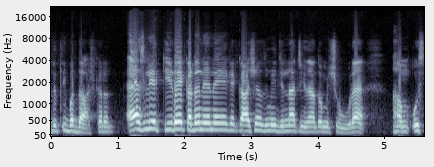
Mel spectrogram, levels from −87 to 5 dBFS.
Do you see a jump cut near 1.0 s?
yes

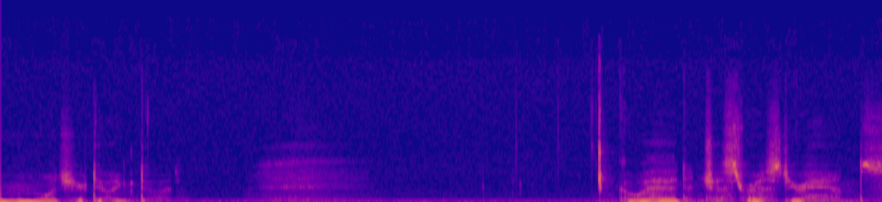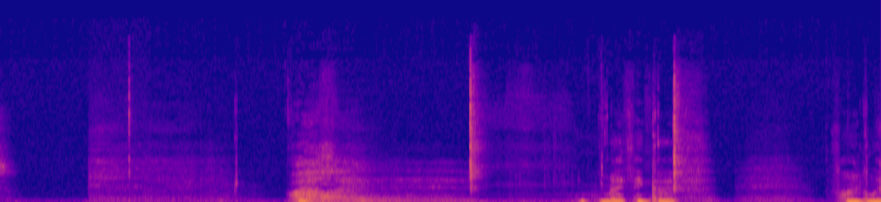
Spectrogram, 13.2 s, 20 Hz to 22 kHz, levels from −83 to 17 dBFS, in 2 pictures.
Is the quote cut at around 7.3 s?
yes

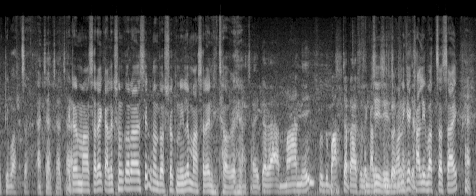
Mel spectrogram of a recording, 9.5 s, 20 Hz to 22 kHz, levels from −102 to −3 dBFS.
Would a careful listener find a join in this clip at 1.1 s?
no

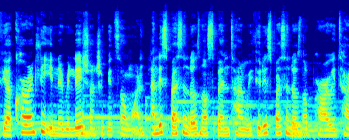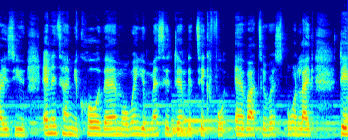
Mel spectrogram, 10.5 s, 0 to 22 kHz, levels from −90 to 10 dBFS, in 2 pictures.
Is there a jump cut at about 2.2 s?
yes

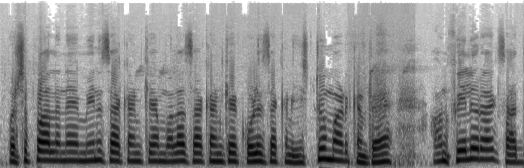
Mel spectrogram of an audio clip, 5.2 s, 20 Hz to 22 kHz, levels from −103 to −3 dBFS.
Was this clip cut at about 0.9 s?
no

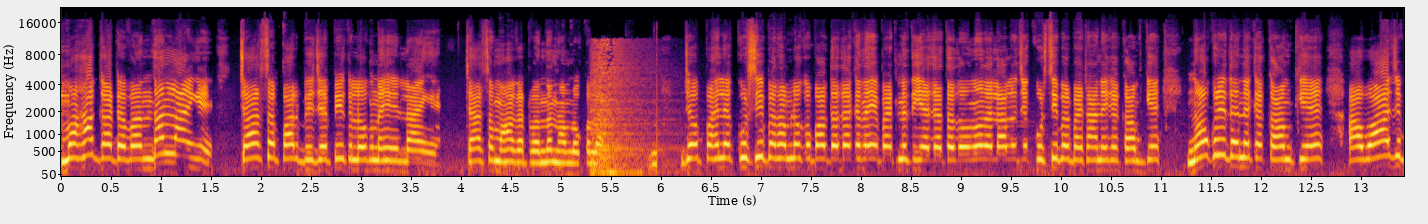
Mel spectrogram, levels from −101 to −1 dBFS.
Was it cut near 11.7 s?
no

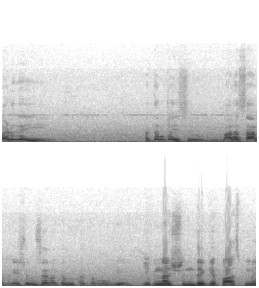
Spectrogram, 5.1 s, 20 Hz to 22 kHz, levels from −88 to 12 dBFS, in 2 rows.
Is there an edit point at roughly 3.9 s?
yes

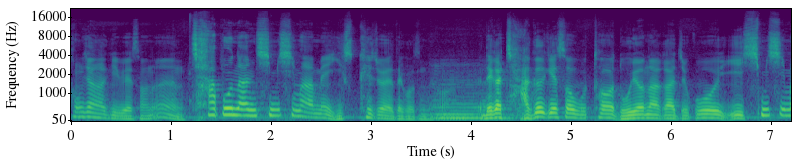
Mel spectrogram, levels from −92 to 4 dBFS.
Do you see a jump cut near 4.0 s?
no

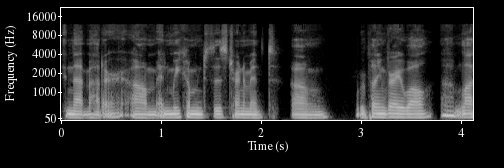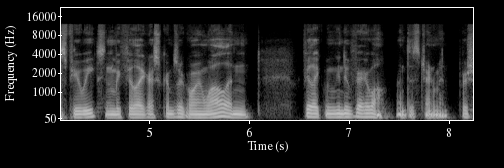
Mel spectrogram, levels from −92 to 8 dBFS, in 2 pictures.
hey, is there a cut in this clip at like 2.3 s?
no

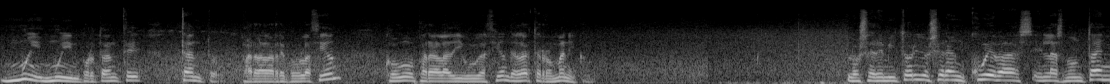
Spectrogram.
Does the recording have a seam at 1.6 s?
no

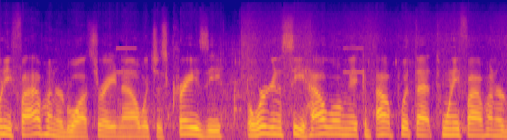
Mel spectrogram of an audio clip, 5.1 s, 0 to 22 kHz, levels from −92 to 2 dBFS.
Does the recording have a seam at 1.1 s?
no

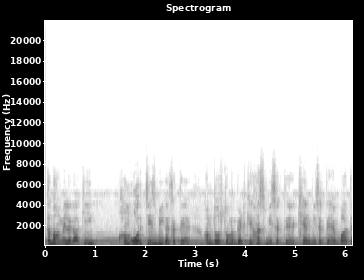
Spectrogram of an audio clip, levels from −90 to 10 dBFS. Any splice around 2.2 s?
no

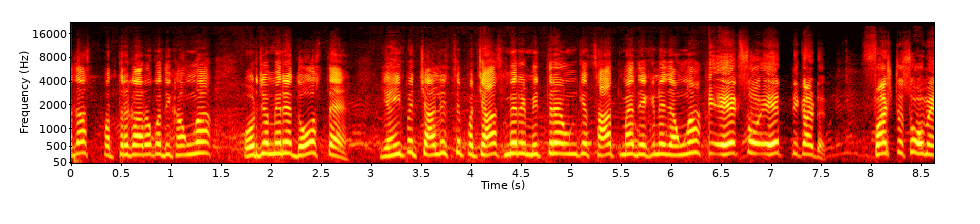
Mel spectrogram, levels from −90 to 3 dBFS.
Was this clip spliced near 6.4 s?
yes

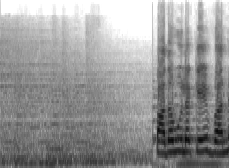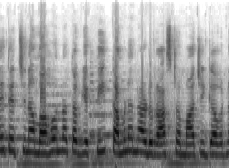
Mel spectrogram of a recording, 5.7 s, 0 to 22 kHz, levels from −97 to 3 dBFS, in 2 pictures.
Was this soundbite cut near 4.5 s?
no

